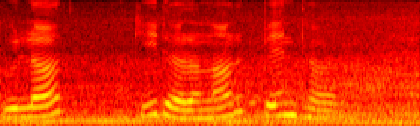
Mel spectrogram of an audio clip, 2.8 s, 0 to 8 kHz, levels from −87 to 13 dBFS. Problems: constant background noise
